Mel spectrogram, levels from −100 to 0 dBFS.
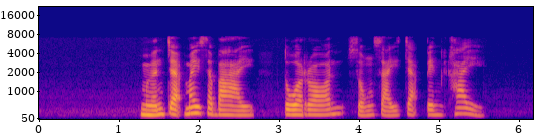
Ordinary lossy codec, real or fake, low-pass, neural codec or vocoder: none; real; 7.2 kHz; none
